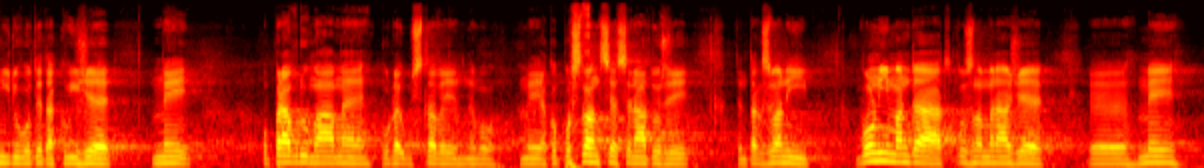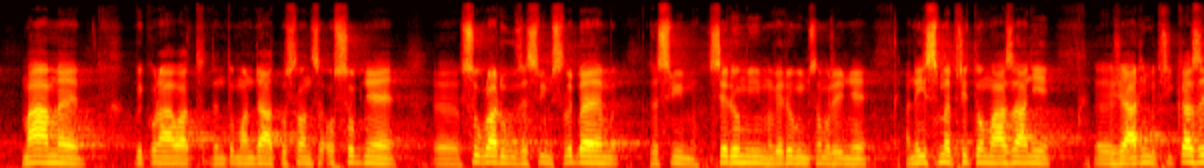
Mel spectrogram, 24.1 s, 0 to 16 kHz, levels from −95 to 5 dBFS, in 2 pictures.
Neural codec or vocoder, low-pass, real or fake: none; 14.4 kHz; real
